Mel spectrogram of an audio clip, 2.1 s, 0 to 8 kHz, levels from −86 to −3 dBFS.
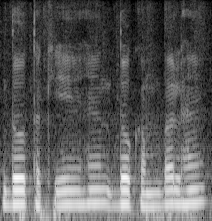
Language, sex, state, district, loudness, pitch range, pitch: Hindi, male, Uttar Pradesh, Lucknow, -15 LUFS, 140-150 Hz, 145 Hz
